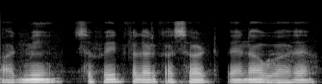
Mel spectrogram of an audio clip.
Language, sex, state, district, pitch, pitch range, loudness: Hindi, male, Arunachal Pradesh, Lower Dibang Valley, 110 Hz, 105-110 Hz, -17 LUFS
